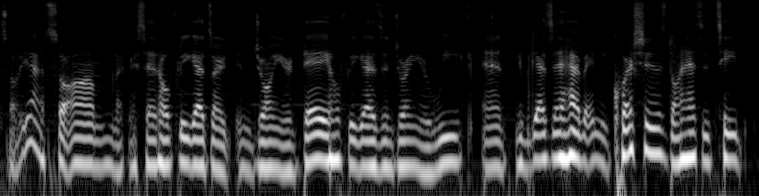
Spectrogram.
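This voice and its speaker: A man at medium pitch talking at a very fast pace with hardly any pauses and ordinary pitch variation, music in the background. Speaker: podcast host. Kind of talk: casual interview. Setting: remote recording with out-of-state guest.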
